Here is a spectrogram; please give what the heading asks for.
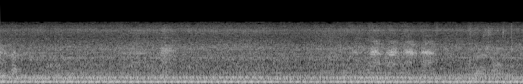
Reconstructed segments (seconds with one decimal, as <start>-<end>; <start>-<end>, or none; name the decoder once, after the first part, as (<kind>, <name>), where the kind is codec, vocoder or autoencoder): none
